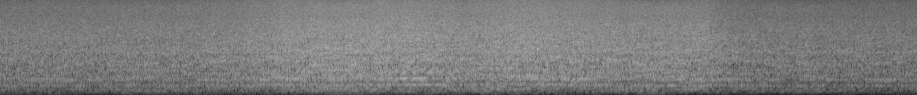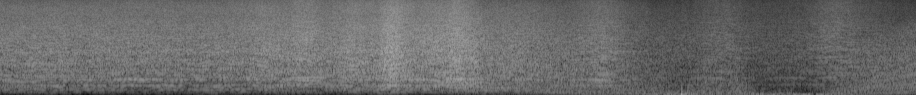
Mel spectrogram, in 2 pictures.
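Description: Stock car engines roar at speed.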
